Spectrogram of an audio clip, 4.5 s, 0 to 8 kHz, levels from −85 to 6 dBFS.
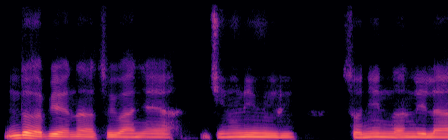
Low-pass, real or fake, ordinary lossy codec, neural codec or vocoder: none; fake; none; codec, 16 kHz, 0.9 kbps, LongCat-Audio-Codec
